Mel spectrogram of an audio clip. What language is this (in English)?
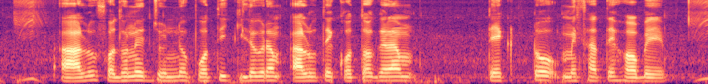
Bangla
